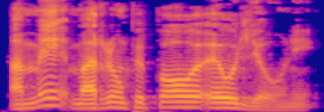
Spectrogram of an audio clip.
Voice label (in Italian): "a me m ha rompe", Crespinese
